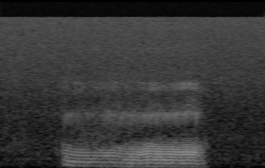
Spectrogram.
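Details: Olde English Bulldogge snoring loudly: a single drawn-out, buzzing, voiced snore lasting about a second; snoring.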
